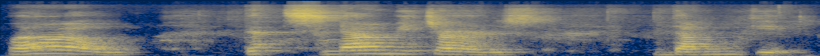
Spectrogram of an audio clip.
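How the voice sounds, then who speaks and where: A woman's voice: medium pitch, drawn-out words, echoey room. A woman co-hosting a casual live-stream chat, giving short replies and greeting viewers by name. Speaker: co-host. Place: home in the Philippines.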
